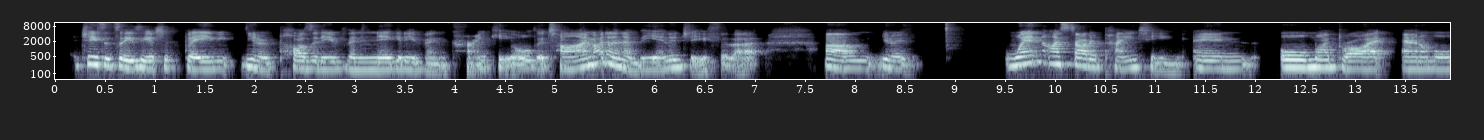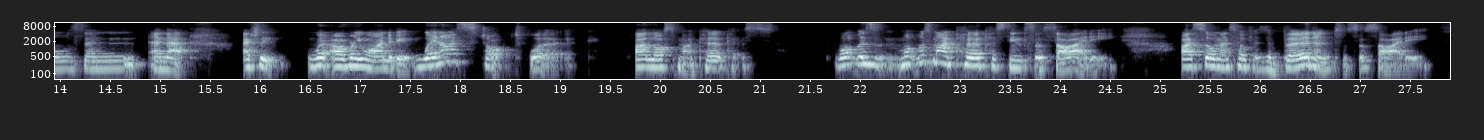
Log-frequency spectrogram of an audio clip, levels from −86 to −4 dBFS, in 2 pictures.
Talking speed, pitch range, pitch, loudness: 140 wpm, 175-270 Hz, 215 Hz, -20 LUFS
